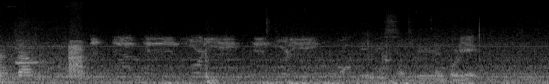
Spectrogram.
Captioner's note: radio chatter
